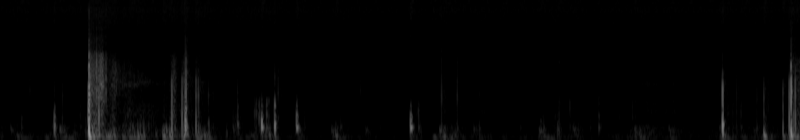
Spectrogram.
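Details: Stomach growling (borborygmi) from hunger after not eating for a long time: low gurgles, rumbles and squelches in irregular bursts with quiet gaps, a normal gut sound.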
